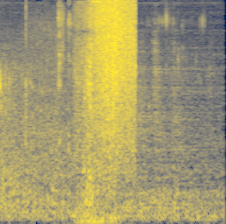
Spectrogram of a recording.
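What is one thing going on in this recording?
A hatch opens with a sudden whoosh.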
